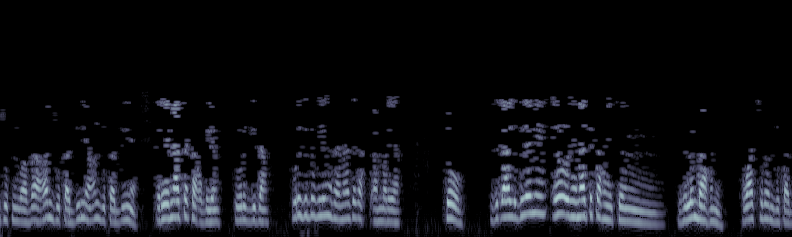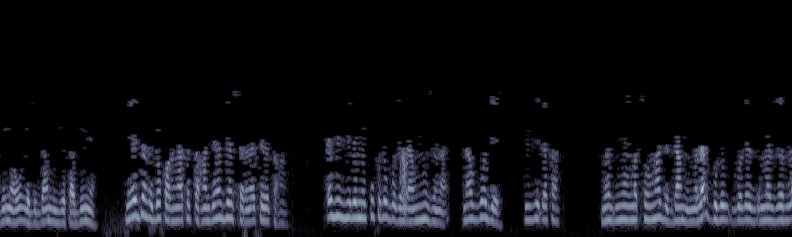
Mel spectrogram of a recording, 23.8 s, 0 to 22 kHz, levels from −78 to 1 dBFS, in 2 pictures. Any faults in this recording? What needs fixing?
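Heavy MP3 compression damage runs through the whole recording. Nothing is heard above 5.2 kHz, where the treble stops at a hard cut-off. The speech sounds watery and swirly. S sounds turn into metallic chirps, and attacks smear. The likely cause is an MP3 encoder starved of bits, zeroing weak frequency lines that flicker from frame to frame. The sound points to a bitrate near 8 kbps. Re-encode from the original source at a much higher bitrate.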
